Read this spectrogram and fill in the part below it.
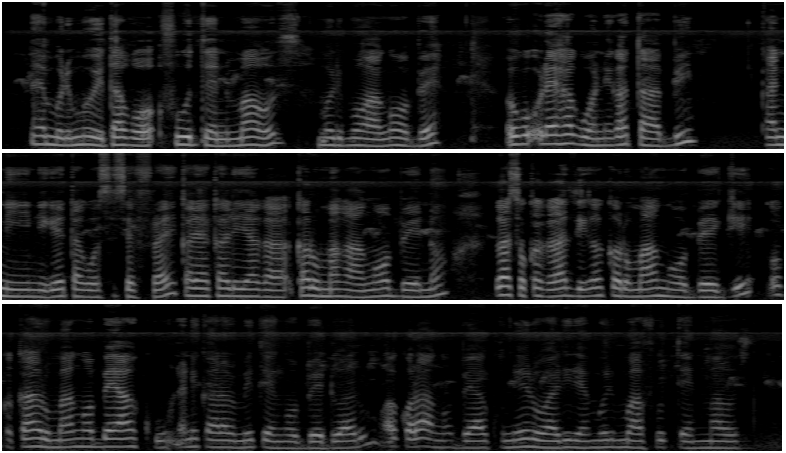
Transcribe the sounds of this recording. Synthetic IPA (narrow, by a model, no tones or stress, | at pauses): nɛmoɾimowetaɣɔfutɛnmauθmoɾimɔwaŋɔbɛ | oɣo̰ːɾɛɦaɣwɔneɣatabi | kaniniɣɛtaɣɔsɛsɛfɾaikaɾeakaɾeaɣakaɾomaɣaŋɔbɛnɔɣasɔkaɣaɣaðiɣakaɾomaŋɔbɛɡeɣɔkakaɾomaŋɔbɛjakʰunanekaɾaɾometɛŋɔbɛdwaɾuɣa̰kɔɾaaŋɔbɛjakuneɾwaɾiɾɛmoɾimɔwafutɛnmauθ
